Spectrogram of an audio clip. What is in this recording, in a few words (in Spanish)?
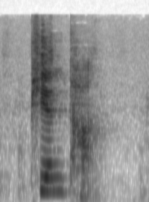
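"偏袒", chino mandarin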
